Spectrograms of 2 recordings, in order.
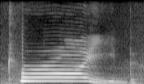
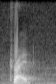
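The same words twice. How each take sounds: First: The vowel is held long and glides. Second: The vowel is cut very short. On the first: The speaker calls it right. "You want them long" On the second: The speaker calls it wrong. "Be sure you're not saying tried, rice. Very short"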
